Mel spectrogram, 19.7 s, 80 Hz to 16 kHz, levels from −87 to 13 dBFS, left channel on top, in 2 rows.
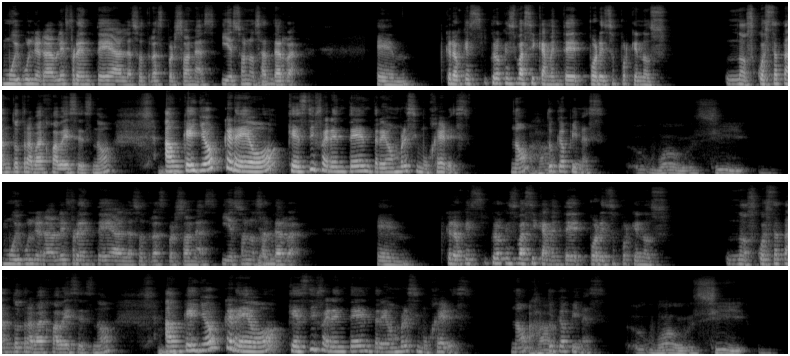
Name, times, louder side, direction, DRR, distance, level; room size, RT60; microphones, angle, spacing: voice 1, 0.0-3.7 4.7-5.1 5.5-8.3 9.0-15.6 16.2-17.2, left 6 dB, 60° left, 8 dB, 0.4 m, -27 dB
voice 2, 16.4-16.8 17.6-19.4, right 3 dB, 80° right, 5 dB, 0.4 m, -37 dB
2.7 x 2.4 x 2.7 m, 0.34 s
head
